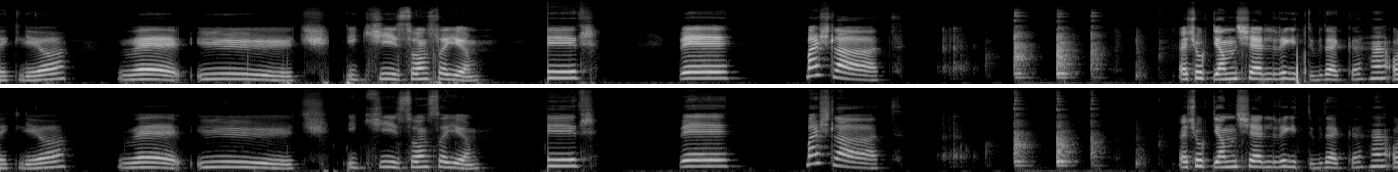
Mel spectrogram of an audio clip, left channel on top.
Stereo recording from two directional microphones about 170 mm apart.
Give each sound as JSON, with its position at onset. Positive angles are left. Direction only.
{"t": 0.0, "sound": "a woman's voice", "side_deg": 0}
{"t": 6.4, "sound": "a sound", "side_deg": -5}
{"t": 8.0, "sound": "a woman's voice", "side_deg": -5}
{"t": 10.1, "sound": "music", "side_deg": -10}
{"t": 11.8, "sound": "a woman's voice", "side_deg": 0}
